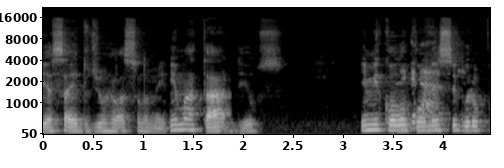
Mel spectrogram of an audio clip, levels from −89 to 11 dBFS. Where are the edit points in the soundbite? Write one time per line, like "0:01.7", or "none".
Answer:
0:01.3
0:01.9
